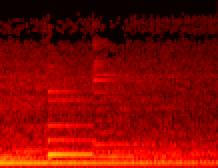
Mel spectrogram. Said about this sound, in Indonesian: Oke okay, okay, guys. Okay. Berisik suara motor. Iya.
